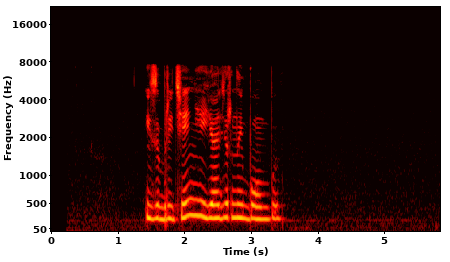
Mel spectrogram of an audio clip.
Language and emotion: Russian, neutral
